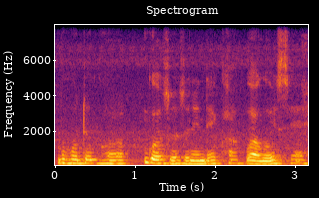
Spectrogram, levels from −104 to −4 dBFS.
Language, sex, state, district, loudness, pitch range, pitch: Assamese, female, Assam, Sonitpur, -16 LUFS, 180-205 Hz, 190 Hz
